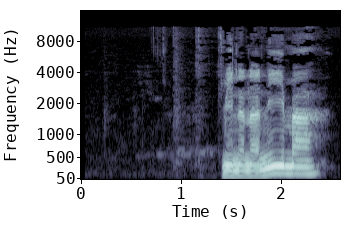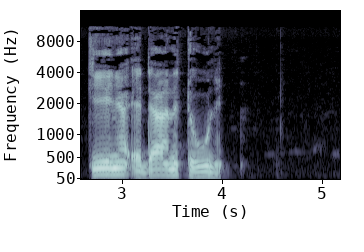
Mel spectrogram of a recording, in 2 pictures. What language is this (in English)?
Borgu Fulfulde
